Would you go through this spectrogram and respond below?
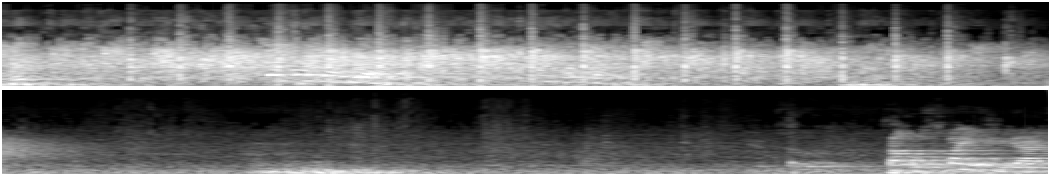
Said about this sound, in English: Give me a round of applause, please.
